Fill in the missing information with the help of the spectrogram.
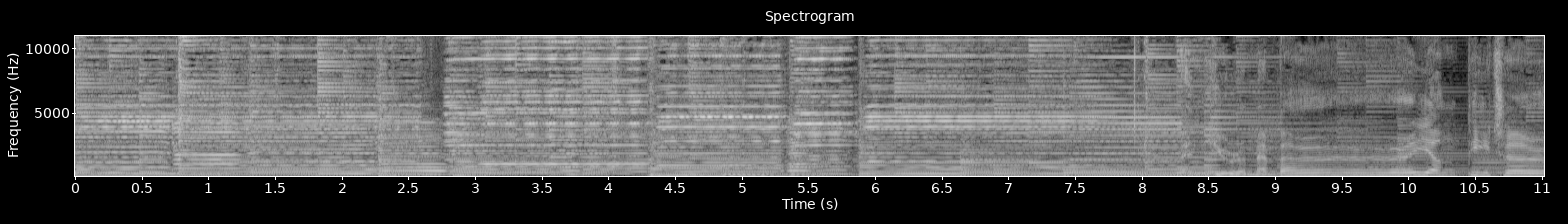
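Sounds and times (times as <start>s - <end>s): bowed fiddle: 0.0s - 9.2s
harmonica melody: 0.0s - 11.0s
strummed acoustic guitar: 0.0s - 11.0s.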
